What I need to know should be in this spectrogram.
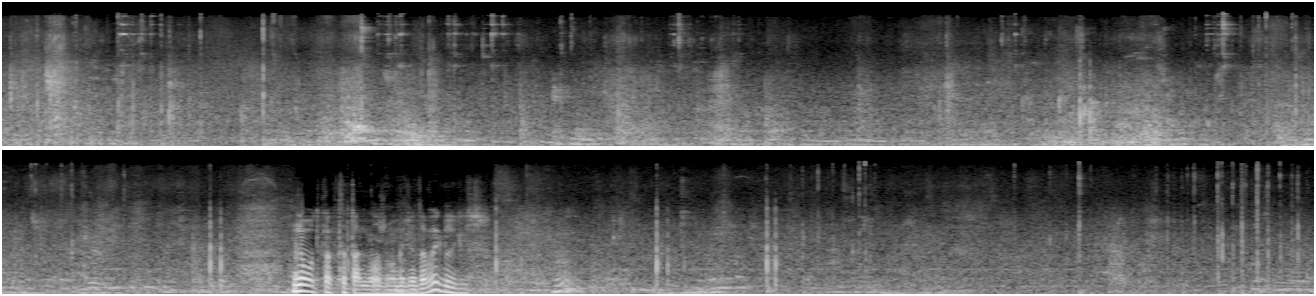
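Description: A man types on a laptop keyboard.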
